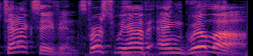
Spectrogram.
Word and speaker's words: Anguilla: havens first we have anguilla yeah that's how you pronounce it named after the spanish word for eel because the islands are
